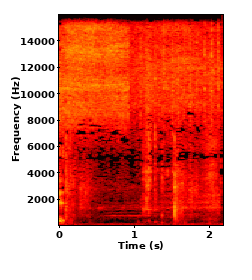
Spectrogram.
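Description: The tail of a man's voice, then low outdoor background with a single faint, sharp click about one and a half seconds in; no nearby rifle shot.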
